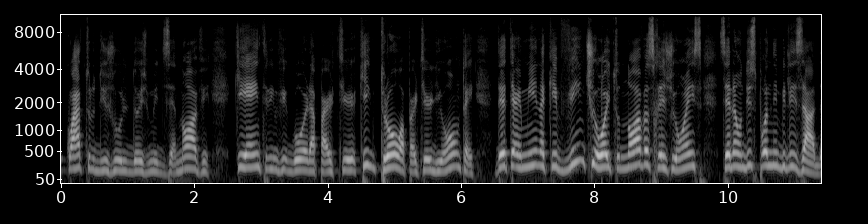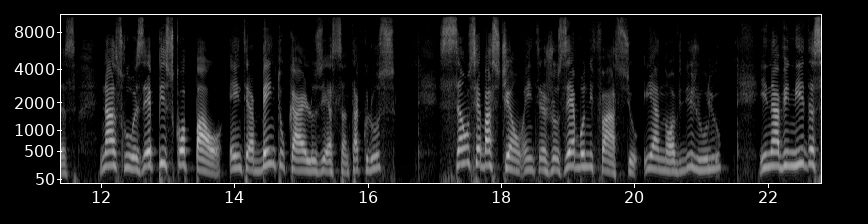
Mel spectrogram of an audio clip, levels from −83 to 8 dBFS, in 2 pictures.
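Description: Speech recording; no technical faults detected anywhere in the clip.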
